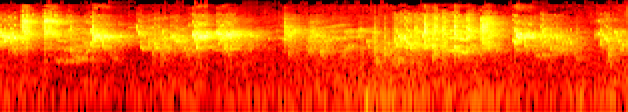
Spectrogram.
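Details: Pet budgies in close, loud chatter: grouped scratchy chirps and squeaks in bursts, with short dips between.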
